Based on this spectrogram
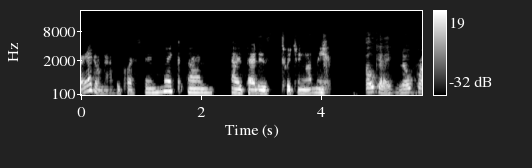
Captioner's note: chuckles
